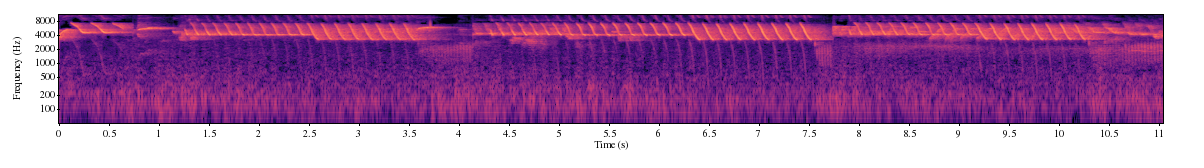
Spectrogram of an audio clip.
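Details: Belgian canary singing to stimulate females for mating and for song training: long, fast rolled trills held in tours of about three seconds, each dropping slightly in pitch, separated by brief pauses.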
